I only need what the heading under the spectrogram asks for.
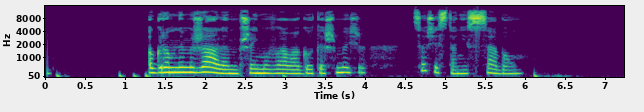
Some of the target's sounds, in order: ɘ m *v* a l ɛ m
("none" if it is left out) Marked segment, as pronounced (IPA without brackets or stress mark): ʐ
